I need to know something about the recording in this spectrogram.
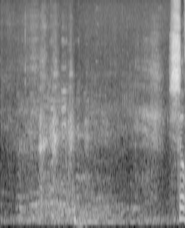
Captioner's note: laughter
